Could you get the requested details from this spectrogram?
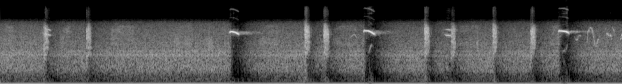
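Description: A Stonechat gives a few thin, sharply falling whistles mixed with hard, clicking 'tack' notes at an uneven pace, over a steady background hiss.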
